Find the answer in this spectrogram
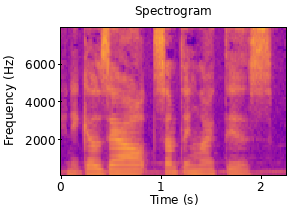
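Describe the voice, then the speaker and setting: This guided meditation comes from a woman whose medium-pitched voice stays steady over faint music. Her pace is relaxed and soothing, with long pauses separating each phrase.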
